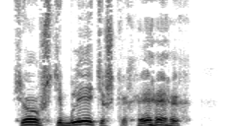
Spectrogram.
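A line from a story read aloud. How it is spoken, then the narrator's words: Sigh. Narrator (Russian): Вздохнул он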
